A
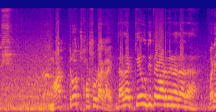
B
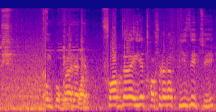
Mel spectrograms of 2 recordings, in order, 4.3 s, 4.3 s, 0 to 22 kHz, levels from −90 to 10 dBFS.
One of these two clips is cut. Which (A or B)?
B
